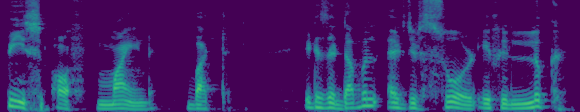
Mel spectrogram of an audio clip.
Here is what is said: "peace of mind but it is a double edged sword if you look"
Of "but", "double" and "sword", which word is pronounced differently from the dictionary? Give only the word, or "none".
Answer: none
